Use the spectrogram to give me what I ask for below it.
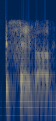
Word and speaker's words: Sabo: Sabo? – Sabo, yes.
